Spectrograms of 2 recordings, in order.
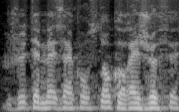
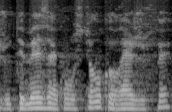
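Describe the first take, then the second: First: The vowel of the second 'je' is fully sounded. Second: The vowel of the second 'je' is barely heard. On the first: It sounds like a pupil reciting. The speaker calls it wrong. "Et le je est trop bon" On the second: The syllable still counts without standing out. The speaker calls it right. "je peux le diminuer presque à rien"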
